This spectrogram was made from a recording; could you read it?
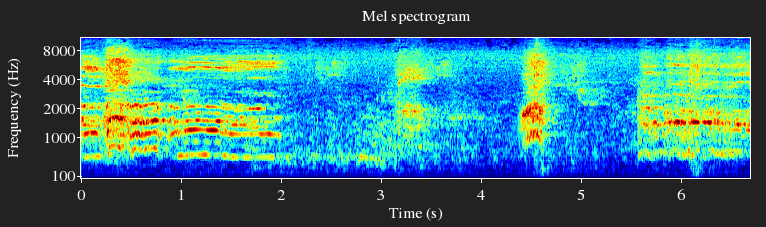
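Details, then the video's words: Crowing rooster among Italian and desi chickens on a poultry farm in India, establishing territories: a strong, drawn-out harmonic crow of about two seconds, followed by short harsh calls and another crow starting near the end. "Poultry Farm shenanigans from India, with Italian and desi murghis dust bathing, preening & crowing"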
